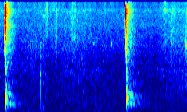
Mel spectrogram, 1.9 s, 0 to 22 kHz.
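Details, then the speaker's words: Lotus Elan +2 engine out of the car on a stand, sump off: sharp dry metallic clicks about once a second as the crankshaft is rocked fore and aft, suggesting possibly excessive end float, still to be measured. "is you can there's quite some play and or some end float um there needs to be some inflow obviously but i need to measure that just to make sure it's it's intolerant"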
